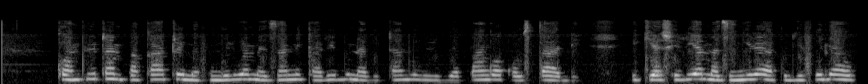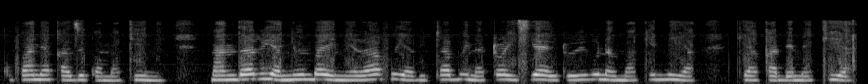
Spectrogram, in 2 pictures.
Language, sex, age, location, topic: Swahili, female, 18-24, Nairobi, education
